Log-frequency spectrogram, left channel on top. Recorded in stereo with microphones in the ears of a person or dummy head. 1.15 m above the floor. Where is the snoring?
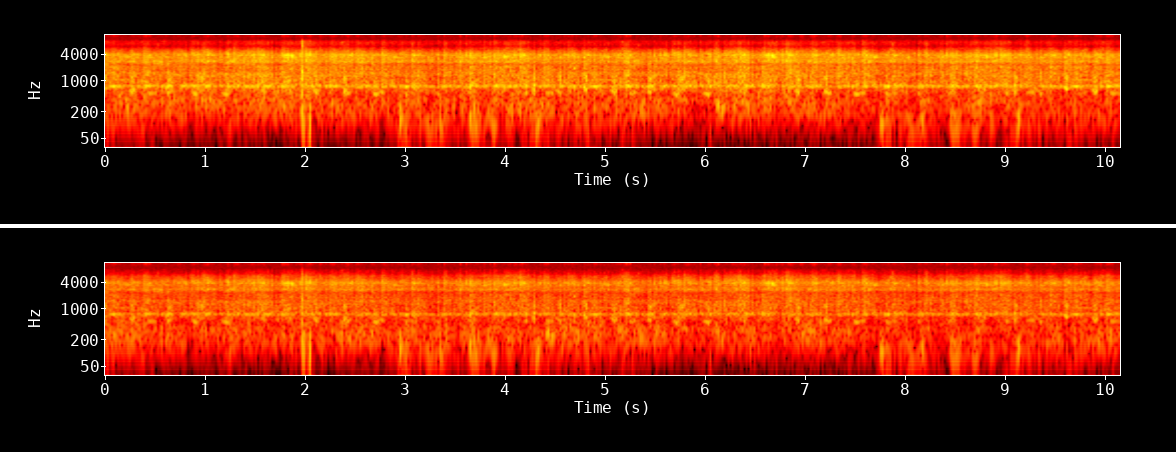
35° left (ahead or behind).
